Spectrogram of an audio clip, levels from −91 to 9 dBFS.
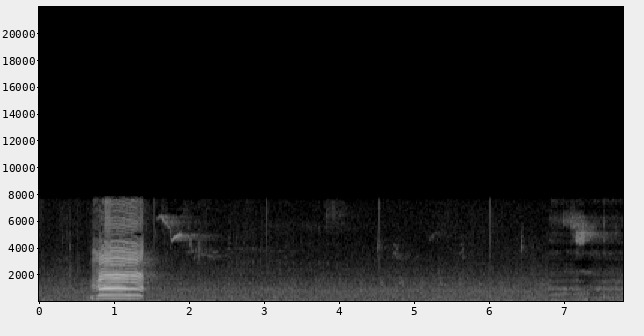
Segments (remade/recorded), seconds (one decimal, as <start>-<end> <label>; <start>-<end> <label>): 0.0-6.8 recorded; 6.8-7.8 remade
